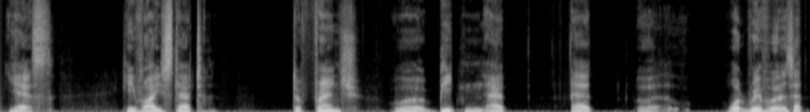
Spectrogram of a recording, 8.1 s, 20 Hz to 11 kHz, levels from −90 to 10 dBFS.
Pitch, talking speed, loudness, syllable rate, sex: 150 Hz, 105 wpm, -17 LUFS, 3.9 syllables/s, male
